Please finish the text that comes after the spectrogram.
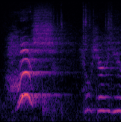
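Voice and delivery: loud, high shushing; sharp high hush. Acted. Afraid he will overhear.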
